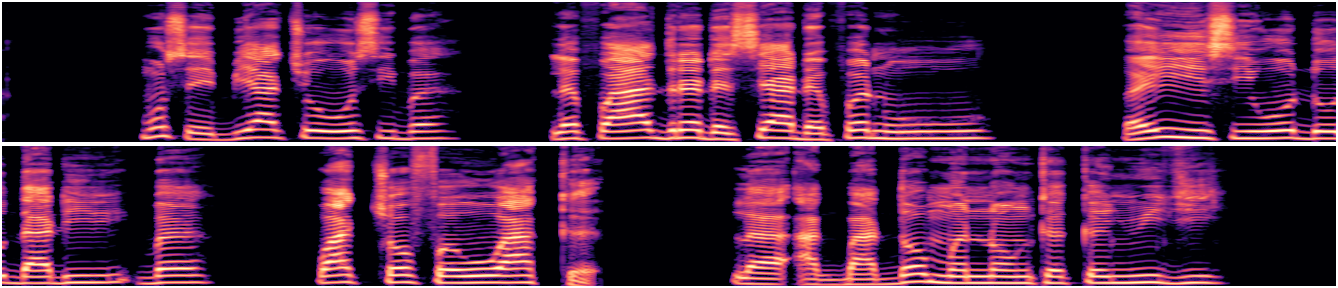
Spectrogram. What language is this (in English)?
Ewe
